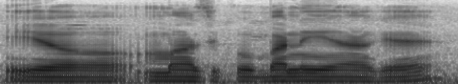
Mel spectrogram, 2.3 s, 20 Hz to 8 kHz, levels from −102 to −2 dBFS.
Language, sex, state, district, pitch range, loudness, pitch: Chakma, male, Tripura, Dhalai, 95-105 Hz, -16 LUFS, 100 Hz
